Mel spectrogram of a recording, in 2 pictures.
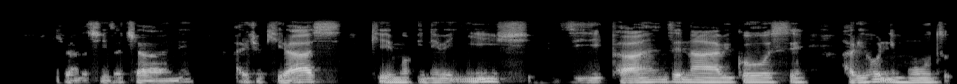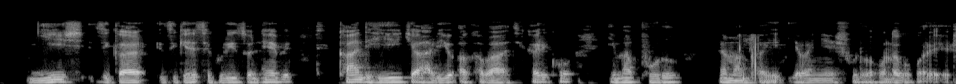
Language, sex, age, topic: Rundi, male, 36-49, education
